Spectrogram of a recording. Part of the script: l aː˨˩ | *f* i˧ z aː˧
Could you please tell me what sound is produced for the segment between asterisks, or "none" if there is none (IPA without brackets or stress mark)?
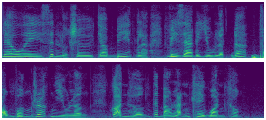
v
